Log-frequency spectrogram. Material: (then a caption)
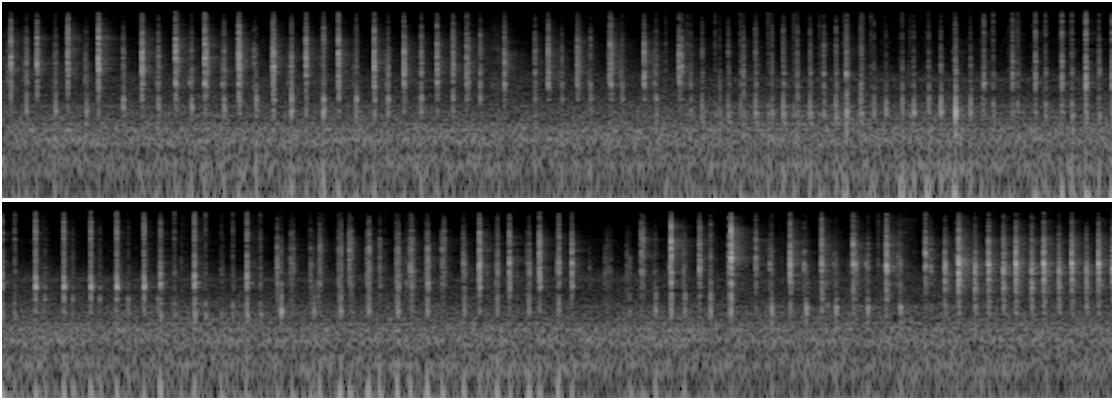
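Plastic. Fingertips click the buttons and tap the shell of a hollow, black hand-held plastic game controller held close to the microphone. The result is a rapid, steady stream of crisp, bright clicks and light taps that stop short with almost no ring, over a faint low hush.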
